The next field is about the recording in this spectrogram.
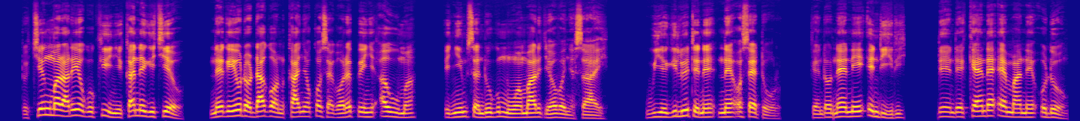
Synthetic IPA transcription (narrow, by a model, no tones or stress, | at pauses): tɔt͡ʃjeŋmaɾaɾɪjɔɡokiɲikanɛɡɪt͡ʃjeo̰ | nɛɡɪjʊdɔdaɡɔnkaɲɔkɔsɛɡɔɾɛpiɲauma | eɲimsanduɡmʊŋamard͡ʒɛhɔvaɲasajɛ̰ | wijeɡilwetenenɛɔsɛtʊ̰ɾ | kendonɛnɪʔendiɾi | dendekɛndɛʔɛmanɛʔodoŋ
